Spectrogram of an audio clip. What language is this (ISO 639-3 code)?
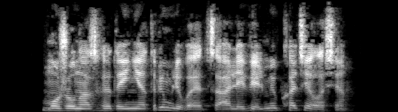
bel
